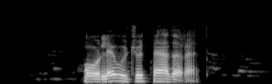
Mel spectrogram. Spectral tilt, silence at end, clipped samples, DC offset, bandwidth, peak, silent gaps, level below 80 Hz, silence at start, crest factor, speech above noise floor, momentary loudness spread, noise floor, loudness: -6 dB/octave; 0.75 s; under 0.1%; under 0.1%; 6.4 kHz; -2 dBFS; none; -60 dBFS; 0.85 s; 16 dB; 40 dB; 10 LU; -54 dBFS; -16 LUFS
